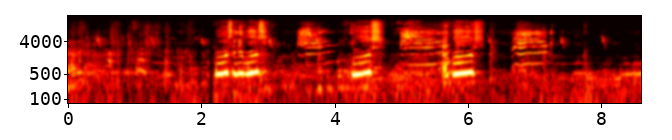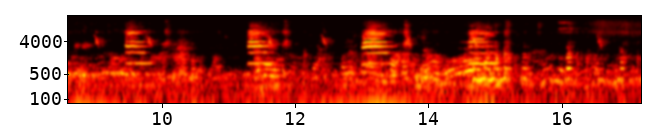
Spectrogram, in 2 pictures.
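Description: A tabby cat meowing repeatedly: three loud, bending meows in the first six seconds, then fainter, higher-pitched calls every second or two.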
